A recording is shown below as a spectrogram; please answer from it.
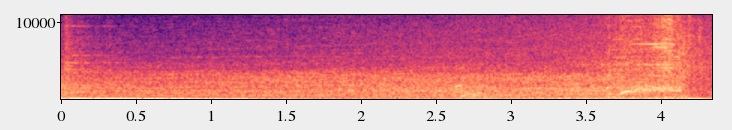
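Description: Horror movie trailer soundtrack: a heavy low rumbling swell, then tense, even background sound design, with a short rising sound near the end.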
